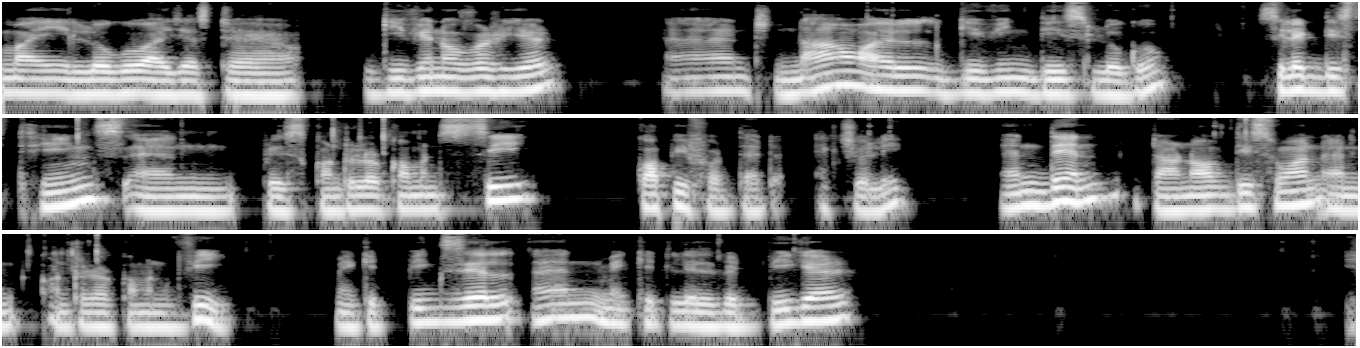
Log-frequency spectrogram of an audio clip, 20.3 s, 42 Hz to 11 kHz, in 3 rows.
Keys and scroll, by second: 7.5 super+c, 12.7 super+v, 20.1 super+s.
